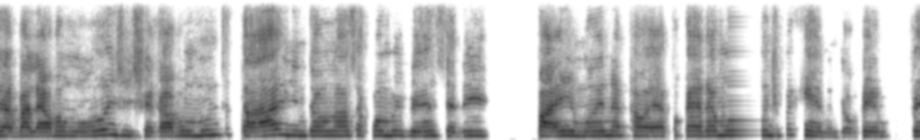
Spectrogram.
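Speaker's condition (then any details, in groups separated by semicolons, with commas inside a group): Cerebral palsy; birth brain injury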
